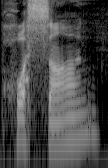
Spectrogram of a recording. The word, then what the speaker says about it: Poisson: is the poisson distribution a french guy so you say his name poisson when the number of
